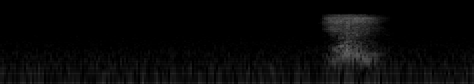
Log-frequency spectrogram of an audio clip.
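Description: Quiet for about a second and a half, then one short, sharp breath from a woman near the end.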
